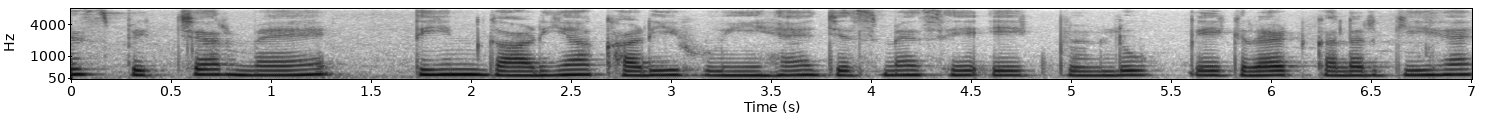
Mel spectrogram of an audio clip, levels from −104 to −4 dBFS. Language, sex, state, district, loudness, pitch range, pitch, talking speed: Hindi, female, Maharashtra, Chandrapur, -15 LUFS, 185-205 Hz, 195 Hz, 145 wpm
